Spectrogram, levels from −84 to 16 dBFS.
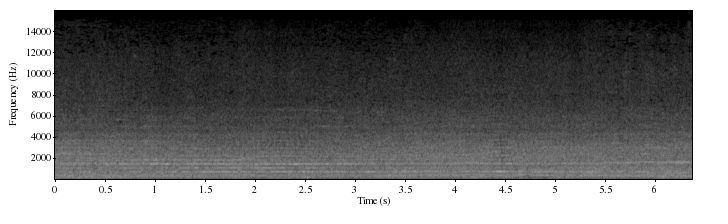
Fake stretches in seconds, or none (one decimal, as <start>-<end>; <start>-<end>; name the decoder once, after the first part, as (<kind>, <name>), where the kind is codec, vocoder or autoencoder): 1.8-2.6 (autoencoder, DAC-VAE); 3.7-5.5

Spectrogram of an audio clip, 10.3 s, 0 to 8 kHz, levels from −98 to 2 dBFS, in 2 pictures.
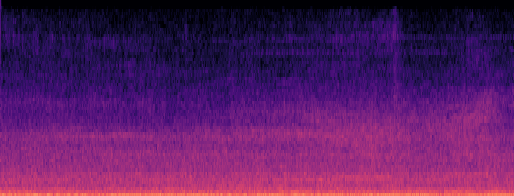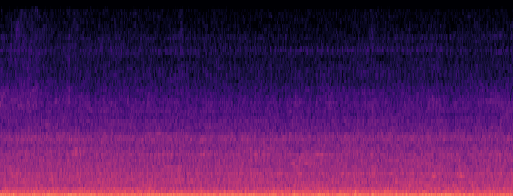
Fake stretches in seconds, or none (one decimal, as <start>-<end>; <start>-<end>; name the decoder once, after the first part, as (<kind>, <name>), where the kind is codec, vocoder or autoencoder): none

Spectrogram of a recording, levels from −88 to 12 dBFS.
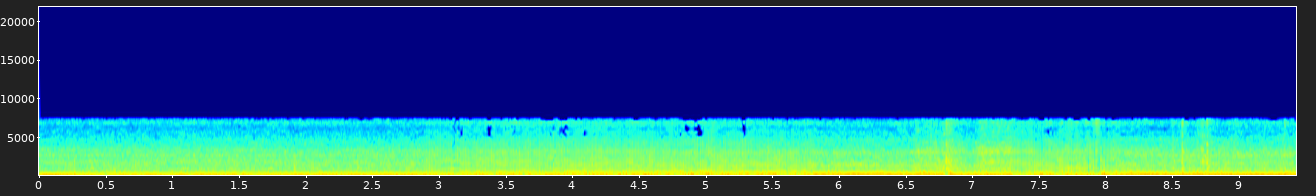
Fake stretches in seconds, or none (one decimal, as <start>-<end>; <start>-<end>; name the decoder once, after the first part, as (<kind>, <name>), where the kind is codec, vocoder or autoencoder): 2.9-5.8 (vocoder, BigVGAN v2); 7.3-8.1

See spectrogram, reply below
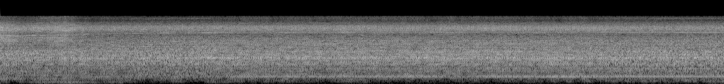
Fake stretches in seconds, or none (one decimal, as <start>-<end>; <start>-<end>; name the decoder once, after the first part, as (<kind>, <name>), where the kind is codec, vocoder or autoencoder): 0.4-1.3 (vocoder, WaveNeXt); 2.1-6.1

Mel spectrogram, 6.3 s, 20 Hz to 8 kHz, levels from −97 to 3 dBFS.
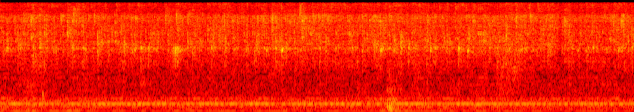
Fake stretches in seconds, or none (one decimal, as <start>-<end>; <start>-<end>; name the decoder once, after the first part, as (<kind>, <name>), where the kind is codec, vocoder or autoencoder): none

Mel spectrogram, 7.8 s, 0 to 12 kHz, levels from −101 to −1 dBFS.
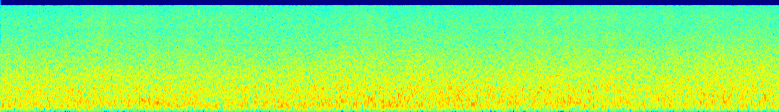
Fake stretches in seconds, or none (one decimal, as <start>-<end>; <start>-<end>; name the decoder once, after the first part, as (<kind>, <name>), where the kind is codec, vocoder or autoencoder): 1.8-2.5 (vocoder, Vocos); 4.4-6.6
